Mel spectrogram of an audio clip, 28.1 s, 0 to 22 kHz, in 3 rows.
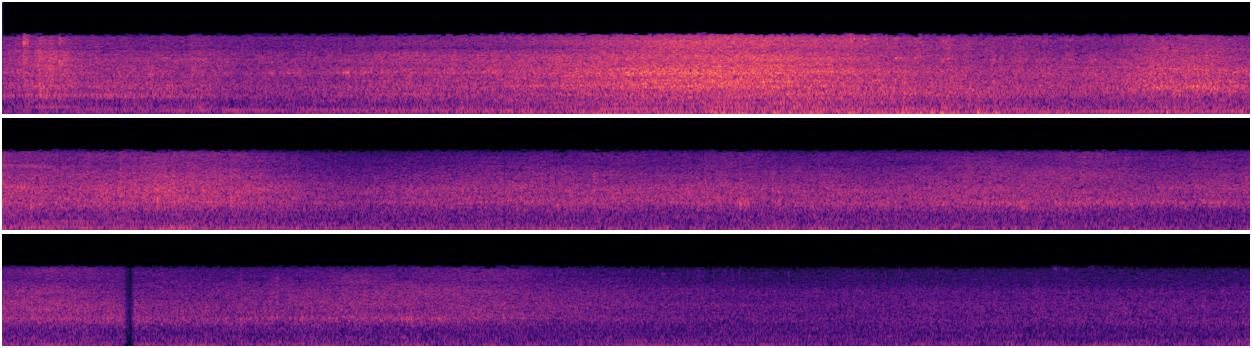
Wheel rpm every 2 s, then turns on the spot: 0, 0, 0, 0, 0, 0, 0, 0, 0, 0, 0, 0, 0, 0.
none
